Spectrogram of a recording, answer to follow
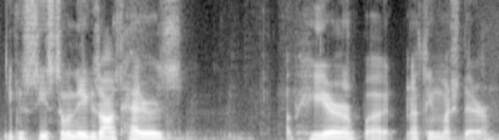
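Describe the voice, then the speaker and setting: A man's voice: lowish voice, fairly even intonation, a little slow, smooth. A young man casually reviewing a model car, rambling, repeating himself and poking fun at himself. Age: young adult. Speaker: die-cast model reviewer.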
